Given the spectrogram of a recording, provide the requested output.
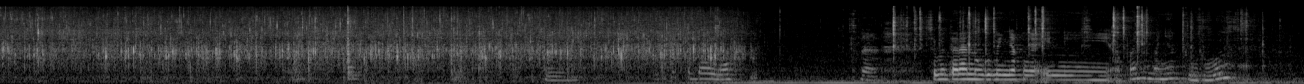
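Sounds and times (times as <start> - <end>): chicken deep-frying in oil: 0.0 - 7.8.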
